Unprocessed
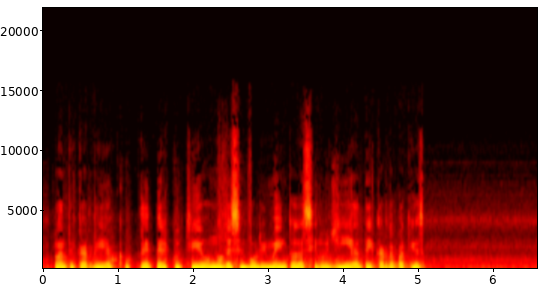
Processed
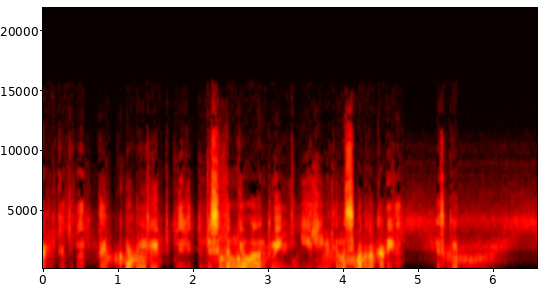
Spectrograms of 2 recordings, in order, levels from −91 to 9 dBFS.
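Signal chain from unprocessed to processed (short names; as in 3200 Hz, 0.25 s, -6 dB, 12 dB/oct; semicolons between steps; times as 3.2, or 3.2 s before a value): slices in reverse order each 0.138 s, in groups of 5; LFO high-pass sine 0.66 Hz 810–3600 Hz; comb 5.2 ms, depth 80%; gain +3.5 dB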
